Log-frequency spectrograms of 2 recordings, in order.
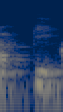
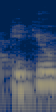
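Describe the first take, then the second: First: पिक as one syllable, ending on k; corrected pronunciation. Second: पीक्यू, अंत में "क्यू" की आवाज़ के साथ; गलत उच्चारण. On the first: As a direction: say पिक with no "cue" at the end. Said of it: "इसका pronunciation क्या होगा?". (पिक का सही उच्चारण, एक ही हिस्से में, "क" पर खत्म) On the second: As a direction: say पीक्यू in two syllables, ending like "cue". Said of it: "इसका प्रोनाउंसिएशन बहुत इंपॉर्टेंट है". (पीक्यू का आम गलत उच्चारण, दो हिस्सों में) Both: Shown as a demonstration.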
